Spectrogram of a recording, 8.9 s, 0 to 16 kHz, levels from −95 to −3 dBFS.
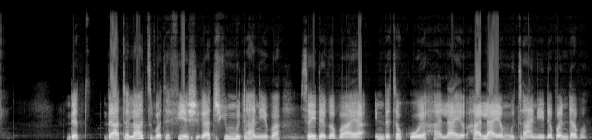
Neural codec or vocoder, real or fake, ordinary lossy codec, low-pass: none; real; none; 14.4 kHz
